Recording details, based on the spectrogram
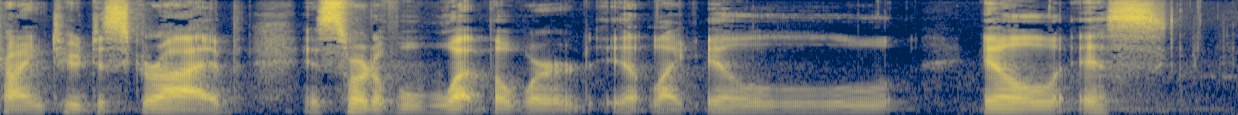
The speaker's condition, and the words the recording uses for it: Stuttering. You've heard me in this interview so far that I stutter significantly more on saying the word stutter.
